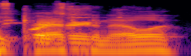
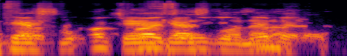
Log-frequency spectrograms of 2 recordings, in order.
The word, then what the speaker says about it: Dan Castellaneta: Dan Castanella. Yeah, Dan Castellaneta.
